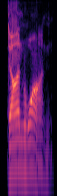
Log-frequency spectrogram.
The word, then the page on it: Don Juan: American English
